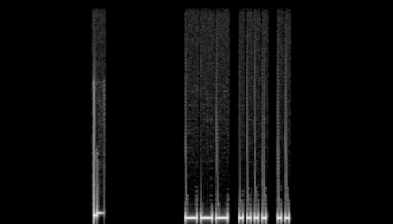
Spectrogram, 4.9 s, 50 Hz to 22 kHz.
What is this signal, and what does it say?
Morse code, heard as a keyed tone, about 25 wpm, 700 Hz. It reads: OHI
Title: USA Call Sign Postfixes - 3 Letters 25wpm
